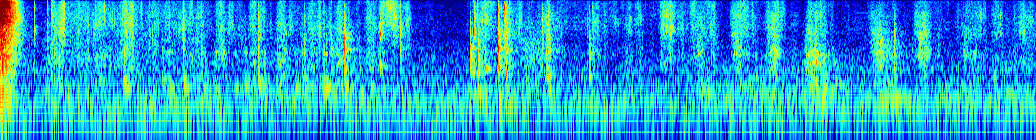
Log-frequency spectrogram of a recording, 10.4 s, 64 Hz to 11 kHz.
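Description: Compression gauge release valve letting out a brief hiss of air as the needle drops to zero, then faint clicks and light taps of the compression tester hose being moved between spark-plug wells on a Suzuki M15A 1.5-litre engine.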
